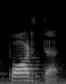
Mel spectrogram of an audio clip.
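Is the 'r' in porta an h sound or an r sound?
r sound. The r in porta sounds like an r. This is how people in São Paulo say it. "means also porta in São Paulo"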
